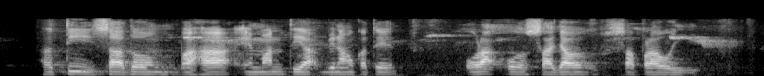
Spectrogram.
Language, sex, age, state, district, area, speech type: Santali, male, 30-45, Jharkhand, East Singhbhum, rural, spontaneous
